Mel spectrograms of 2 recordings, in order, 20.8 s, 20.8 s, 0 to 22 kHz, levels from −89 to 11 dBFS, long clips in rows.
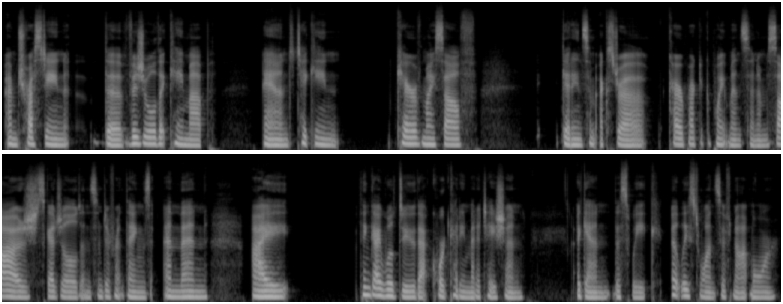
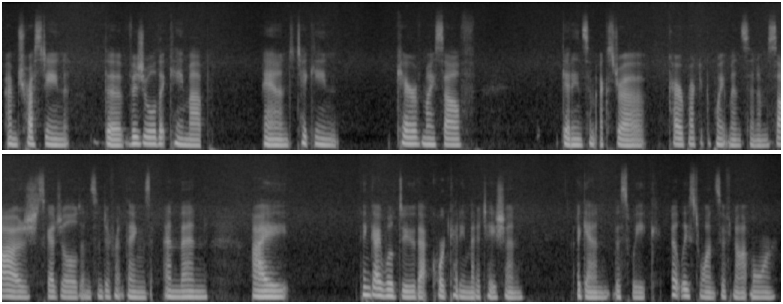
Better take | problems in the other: first | hiss; faint; throughout; 20 dB below the speech

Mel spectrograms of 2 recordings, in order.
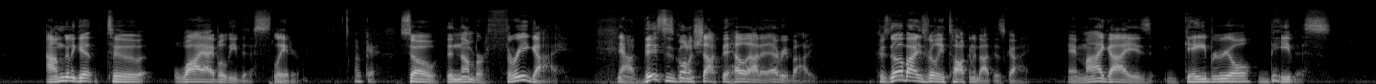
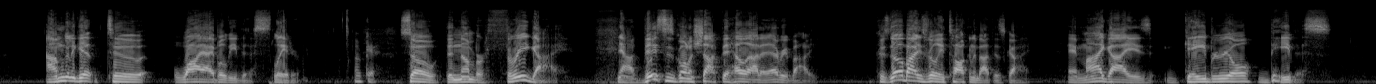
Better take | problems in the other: first | distortion; slight; 3% of the sound clipped

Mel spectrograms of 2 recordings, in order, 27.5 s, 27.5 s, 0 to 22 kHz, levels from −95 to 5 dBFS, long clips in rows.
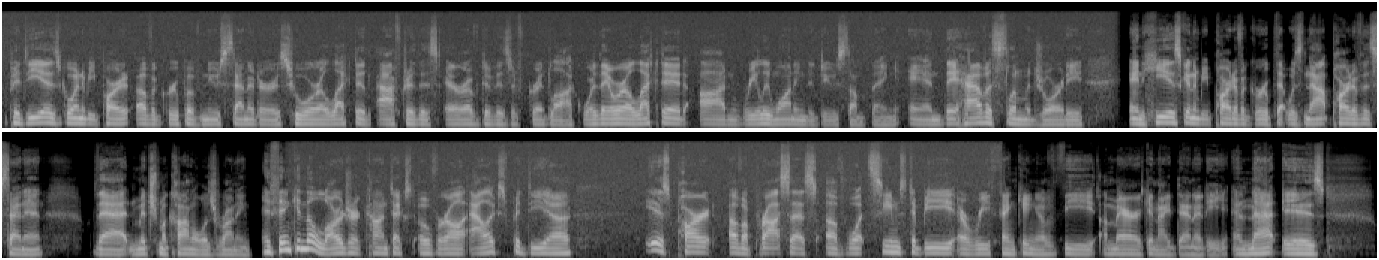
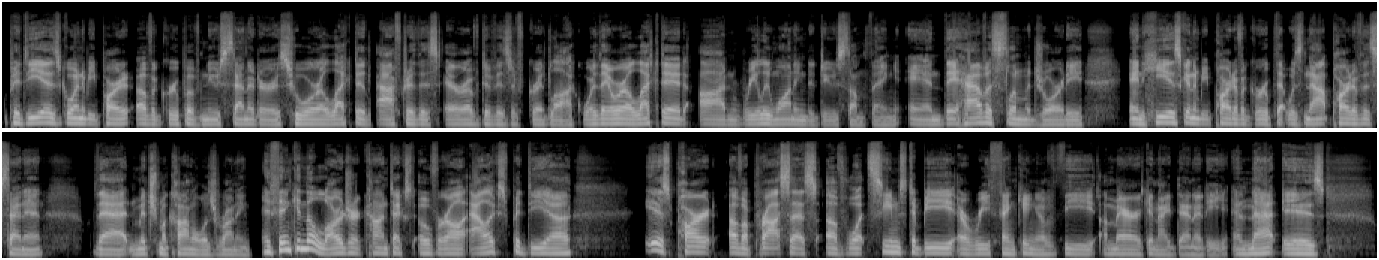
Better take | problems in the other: second | hiss; noticeable; until 11 s and from 17 to 24 s; 15 dB below the speech

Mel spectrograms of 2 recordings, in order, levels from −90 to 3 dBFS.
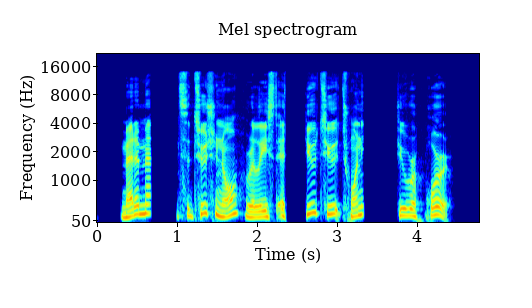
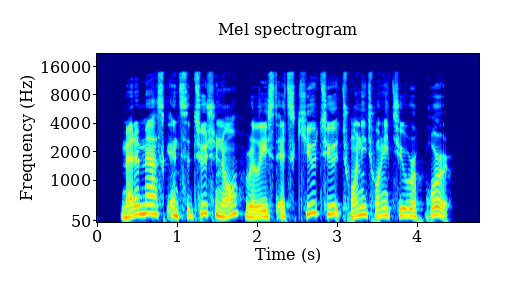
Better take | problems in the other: second | audio cutting out; at 0.5 s, at 2.5 s and at 3.5 s

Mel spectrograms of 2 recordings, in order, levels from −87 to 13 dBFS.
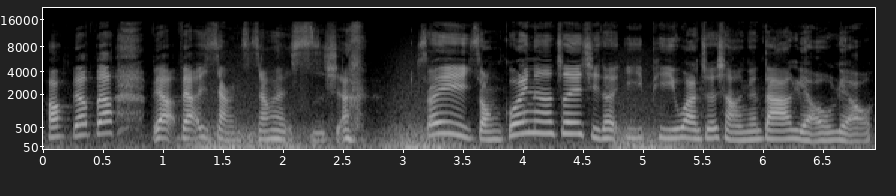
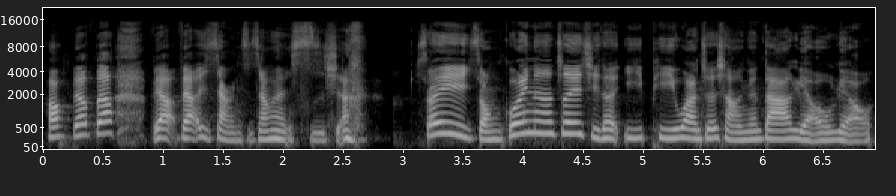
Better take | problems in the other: second | wind noise on the microphone; occasional gusts; 20 dB below the speech

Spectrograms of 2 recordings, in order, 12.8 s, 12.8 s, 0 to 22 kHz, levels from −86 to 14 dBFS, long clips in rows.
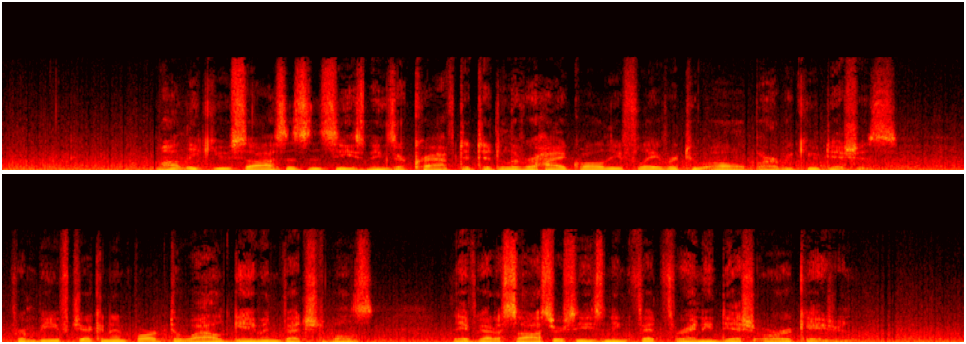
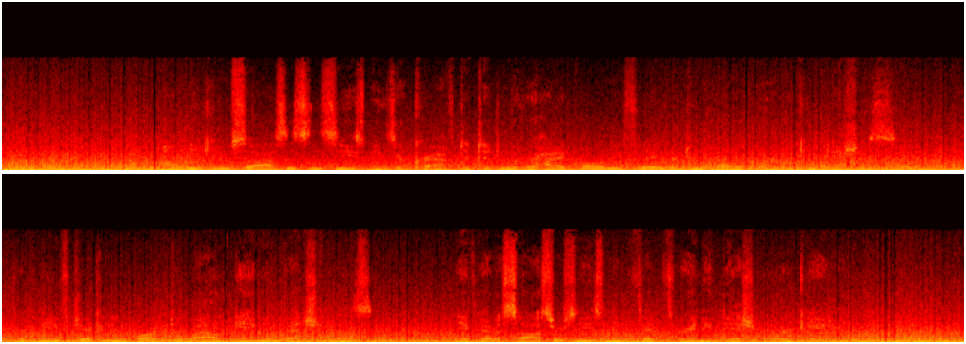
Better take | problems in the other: first | wind noise on the microphone; heavy; 1 dB above the speech; occasional gusts in the first

